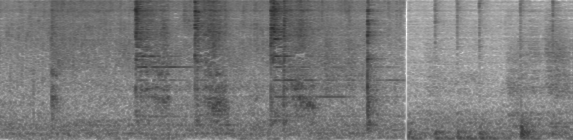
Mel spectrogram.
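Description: Thinned spice paste hits a hot frying pan with a sizzle, joined by several sharp scrapes and clinks of a utensil stirring against the metal, then a quieter, steadier sizzle continues.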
